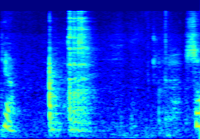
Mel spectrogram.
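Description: Small hard plastic clicks as teal toy window pieces are worked and snapped off their plastic frame (sprue): a sharp click about half a second in, a short rattle right after, and a fainter click near the end.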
